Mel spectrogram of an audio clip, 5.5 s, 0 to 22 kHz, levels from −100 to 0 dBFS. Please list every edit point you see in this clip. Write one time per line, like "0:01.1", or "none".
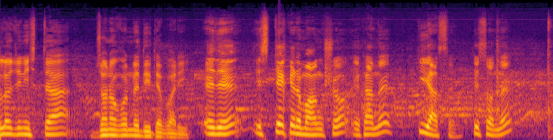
0:01.9

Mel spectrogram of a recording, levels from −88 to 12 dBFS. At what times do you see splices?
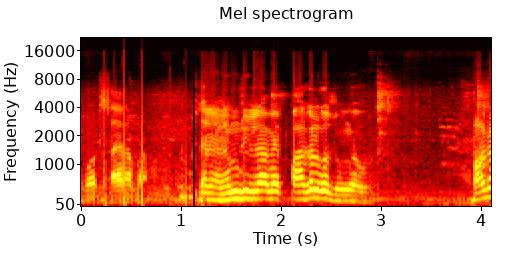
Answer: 0:01.0

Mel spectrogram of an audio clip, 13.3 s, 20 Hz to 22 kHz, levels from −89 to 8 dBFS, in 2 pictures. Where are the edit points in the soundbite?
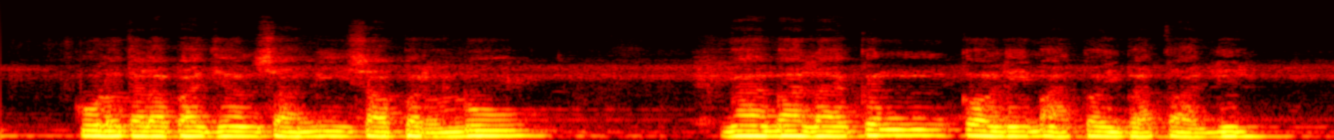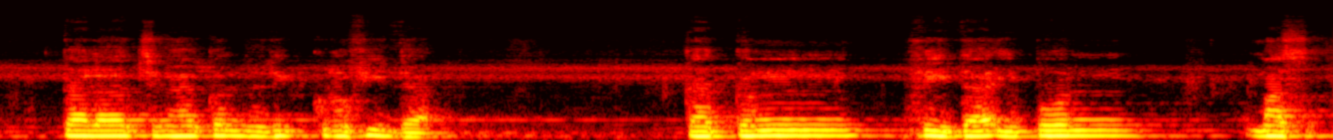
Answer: none

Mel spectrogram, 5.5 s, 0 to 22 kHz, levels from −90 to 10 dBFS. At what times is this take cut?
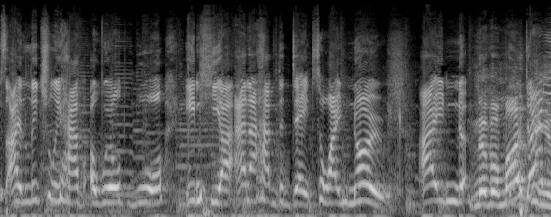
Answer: none

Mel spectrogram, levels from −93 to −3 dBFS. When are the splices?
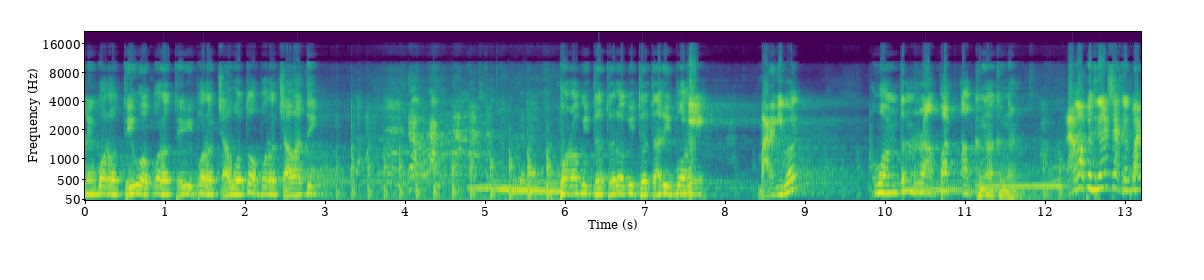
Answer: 0:07.5
0:12.3

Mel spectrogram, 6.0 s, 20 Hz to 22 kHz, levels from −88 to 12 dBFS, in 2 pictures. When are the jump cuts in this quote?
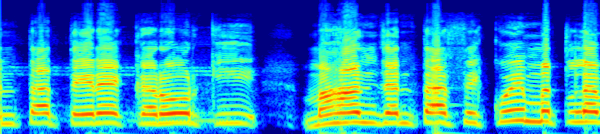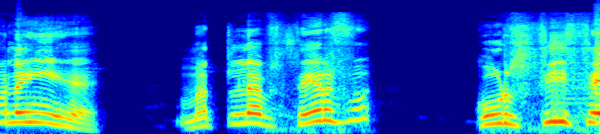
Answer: none

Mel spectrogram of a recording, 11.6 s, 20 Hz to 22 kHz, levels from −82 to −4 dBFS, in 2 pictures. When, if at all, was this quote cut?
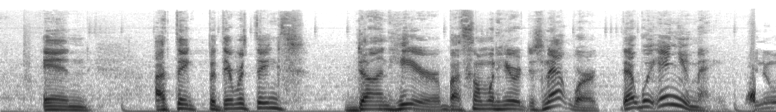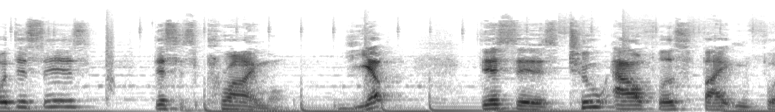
0:05.7

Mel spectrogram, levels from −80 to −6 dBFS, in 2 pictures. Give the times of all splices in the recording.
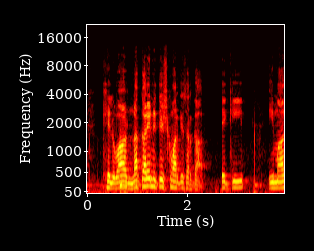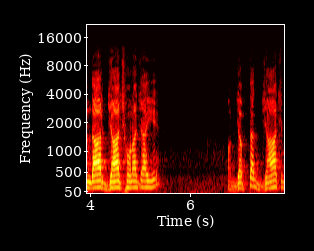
0:02.7

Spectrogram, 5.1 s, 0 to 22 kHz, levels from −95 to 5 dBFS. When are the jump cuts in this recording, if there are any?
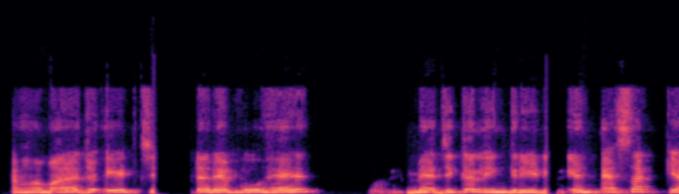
none

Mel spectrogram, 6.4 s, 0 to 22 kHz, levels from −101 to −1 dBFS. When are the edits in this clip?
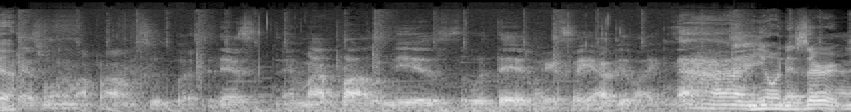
0:01.5

